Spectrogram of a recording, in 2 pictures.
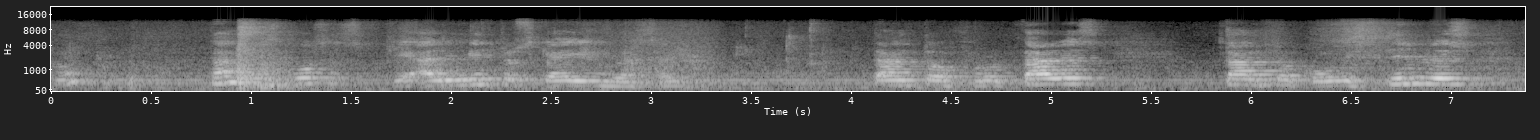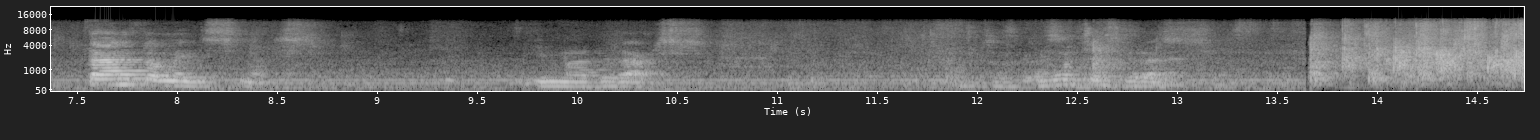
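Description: A woman speaks calmly, heard through an online call.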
